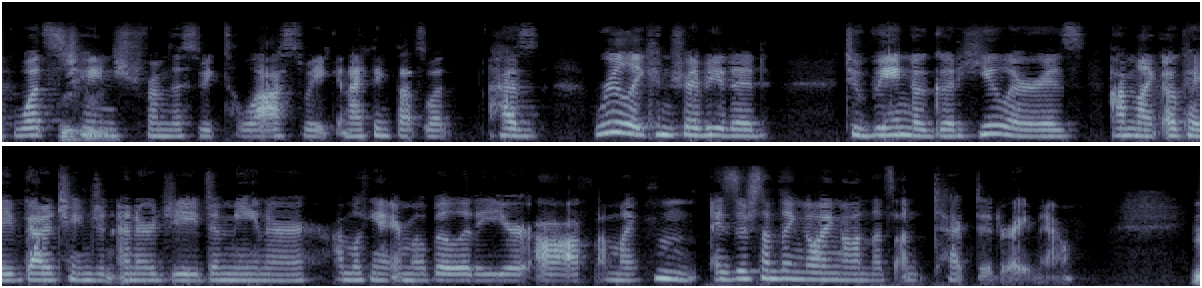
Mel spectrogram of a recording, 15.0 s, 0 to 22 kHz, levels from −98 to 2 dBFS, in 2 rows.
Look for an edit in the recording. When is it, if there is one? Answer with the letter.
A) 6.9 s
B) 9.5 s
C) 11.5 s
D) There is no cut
A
